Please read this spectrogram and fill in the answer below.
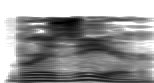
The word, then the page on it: brassiere: anglais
